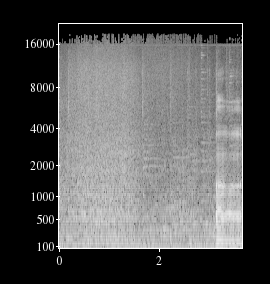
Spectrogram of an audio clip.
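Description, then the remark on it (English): Ocean waves crash and roar in a steady, full wash of surf for the whole stretch, with a brief tonal, horn-like sound rising over it near the end. “Don't worry, we've managed to contain the ocean in the janitor closet.”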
